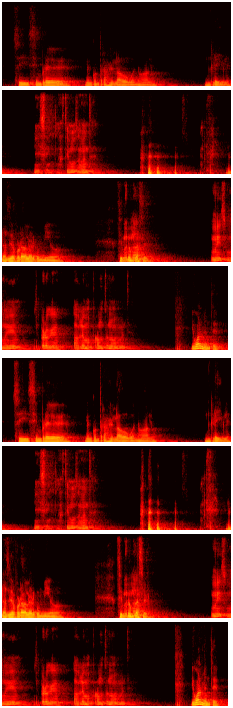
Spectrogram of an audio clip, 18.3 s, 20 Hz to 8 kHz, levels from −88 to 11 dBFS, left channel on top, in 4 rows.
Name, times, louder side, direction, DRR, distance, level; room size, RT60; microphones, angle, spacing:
voice 1, 0.2-1.4 1.7-3.1 4.1-4.6 7.3-7.8 8.7-10.4 11.2-12.1 17.2-18.1, right 3 dB, 45° right, 12 dB, 0.6 m, -27 dB
voice 2, 5.2-6.5 8.7-8.8 11.6-12.0 13.3-14.1 14.4-14.9 15.2-16.2, equal, 5° left, 7 dB, 1.4 m, -35 dB
19.5 x 18.0 x 8.0 m, 1.2 s
head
